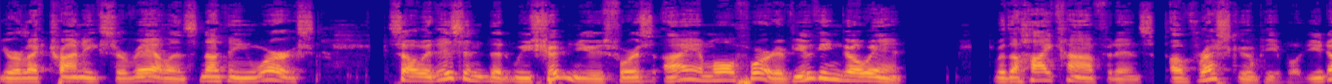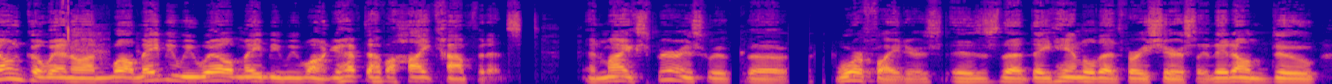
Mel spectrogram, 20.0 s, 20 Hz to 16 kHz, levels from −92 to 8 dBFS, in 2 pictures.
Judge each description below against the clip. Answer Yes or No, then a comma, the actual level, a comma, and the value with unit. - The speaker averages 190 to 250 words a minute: Yes, average, 200 wpm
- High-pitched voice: No, low, 135 Hz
